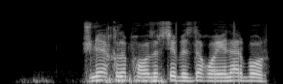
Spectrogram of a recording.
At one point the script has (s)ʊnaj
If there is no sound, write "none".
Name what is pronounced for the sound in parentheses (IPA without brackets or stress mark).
ʃ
